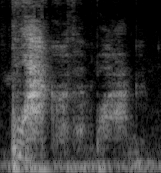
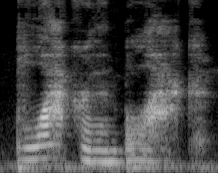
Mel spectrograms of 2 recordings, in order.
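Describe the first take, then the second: First: Breathy, voiceless spooky whisper. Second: Slow, weighted, each word leaned on; slow emphasis. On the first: Repeating the shadow figure's darkness for effect, whispered. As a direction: whisper it like a ghost story. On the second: Describing the shadow figure to the camera, slow and weighty. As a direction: drag it out to make it ominous. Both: Acted.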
